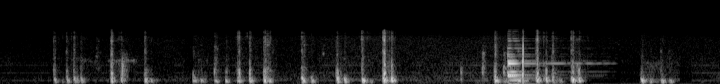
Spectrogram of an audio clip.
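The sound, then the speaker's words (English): Keys clack on a computer keyboard as someone types answers to questions, in quick, uneven bursts of taps with short pauses between runs, fairly loud and dull-toned, with no one speaking. “Is that you typing? Yeah, I'm answering questions.”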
